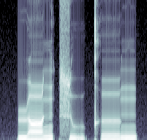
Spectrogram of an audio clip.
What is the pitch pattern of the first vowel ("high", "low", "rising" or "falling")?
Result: rising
